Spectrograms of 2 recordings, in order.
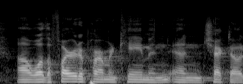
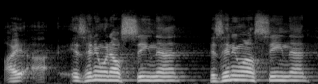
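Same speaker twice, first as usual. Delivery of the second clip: higher, rattled stammering question; a colleague in the car asks, stunned and stammering; stunned disbelief; 6 semitones higher than usual. Retold or imitated. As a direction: stammer it out, badly shaken. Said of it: "she goes".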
